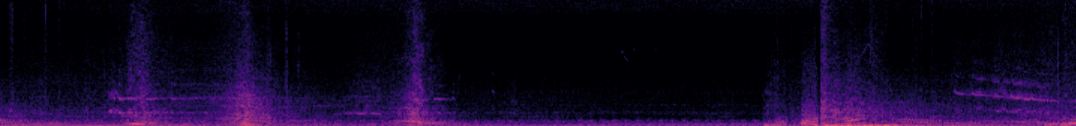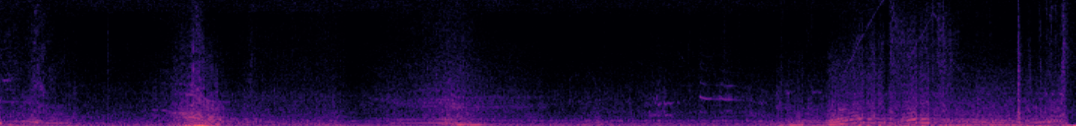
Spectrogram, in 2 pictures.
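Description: Race cars roar past at speed, one after another.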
